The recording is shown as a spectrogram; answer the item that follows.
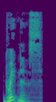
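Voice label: "greatness", British English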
